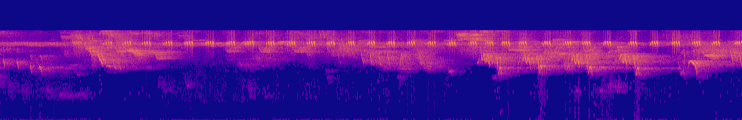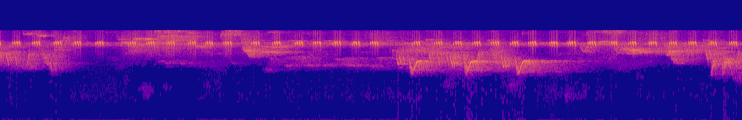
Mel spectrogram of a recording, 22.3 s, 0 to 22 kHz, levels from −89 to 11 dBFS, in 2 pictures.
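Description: Nothing stood out on listening; the sound has come through a call path whose content stops around 8 kHz, which fits a wideband codec such as G.722 at 64 kbps.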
